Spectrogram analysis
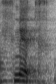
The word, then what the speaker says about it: fenêtre: une fenêtre une fenêtre كلمة يا حبايبي fenêtre شباك أقدر أنطقها fenêtre بصوا fenêtre fenêtre fenêtre أو fenêtre une fenêtre une fenêtre une fenêtre une fenêtre أو une fenêtre يعني شباك.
